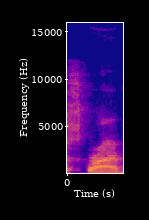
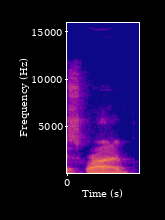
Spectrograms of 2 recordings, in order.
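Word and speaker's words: Scribd: Well, on Scrib, you can actually, Scrib or Scribe, however you want to pronounce it. The company says Scrib. However, I used to say Scribe.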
